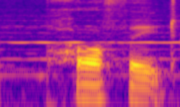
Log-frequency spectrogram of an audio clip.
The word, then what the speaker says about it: Parfait: Parfait Girls. I don't think you're supposed to pronounce the T.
